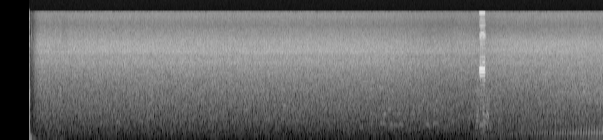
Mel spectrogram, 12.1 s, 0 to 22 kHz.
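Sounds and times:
waterfalls and stream rushing: 0.6 - 12.0.

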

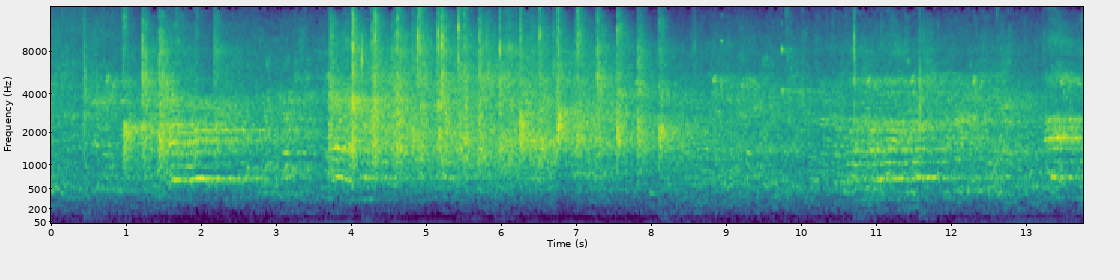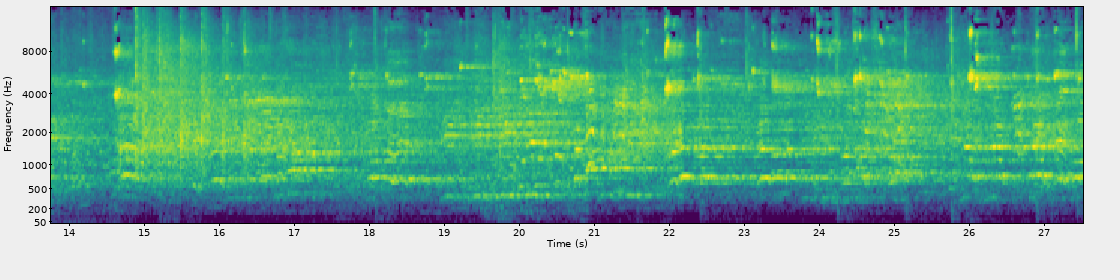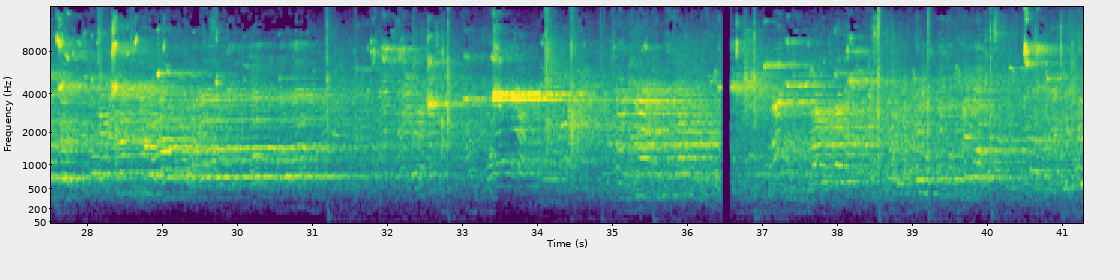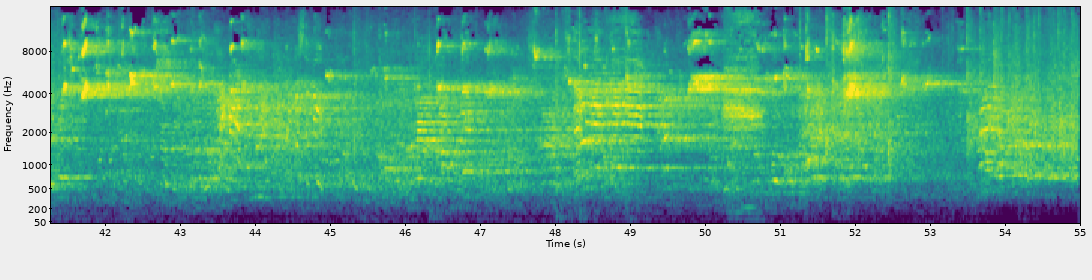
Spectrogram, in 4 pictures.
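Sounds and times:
people calling out and chattering: 0.0 - 55.0.

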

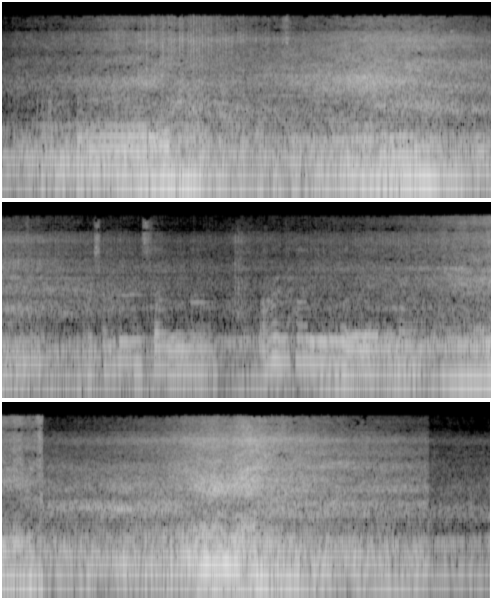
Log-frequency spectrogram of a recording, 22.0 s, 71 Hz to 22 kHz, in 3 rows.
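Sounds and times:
motorbike engines running: 0.0 - 21.9
scooter passing by: 0.0 - 22.0.

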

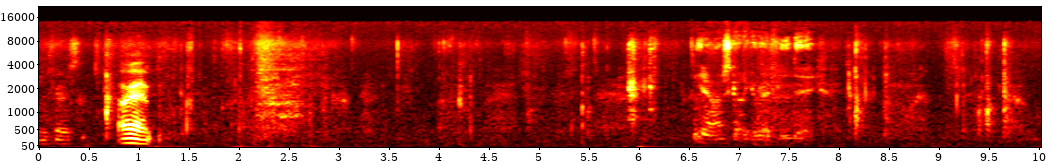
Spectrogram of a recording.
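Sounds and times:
person breathing from effort: 2.0 - 3.4.

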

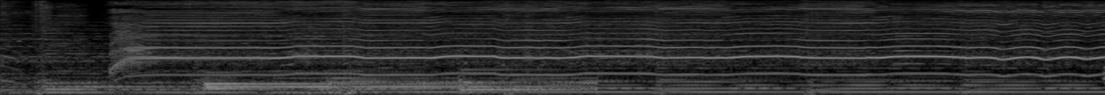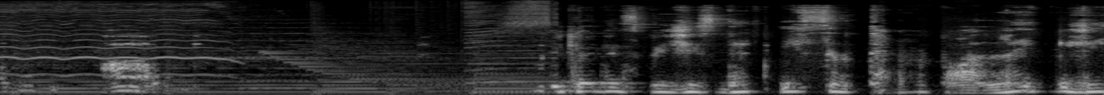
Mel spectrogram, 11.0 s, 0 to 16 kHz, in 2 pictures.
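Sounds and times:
acoustic band accompaniment: 0.0 - 4.6
man singing long high note: 0.0 - 6.8.

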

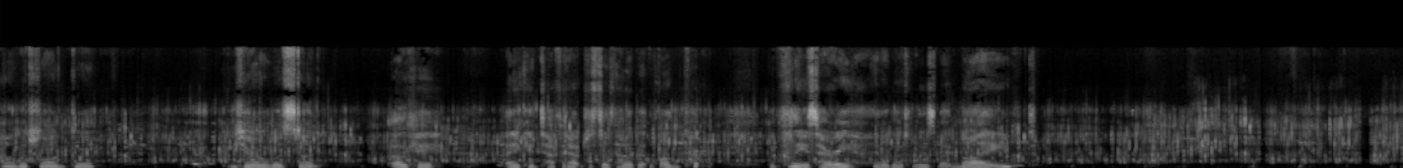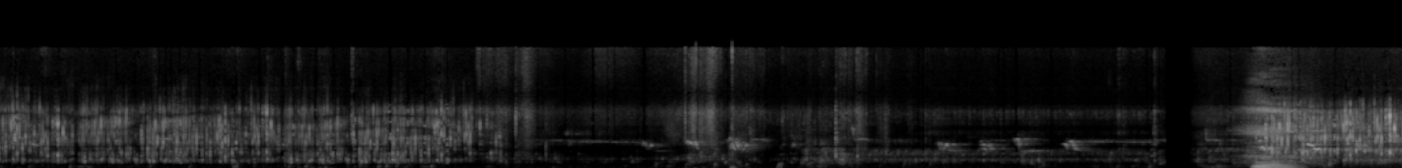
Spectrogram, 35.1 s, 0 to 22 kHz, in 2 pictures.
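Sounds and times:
wet mud squishing: 0.0 - 24.2.

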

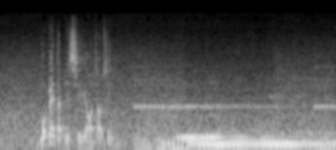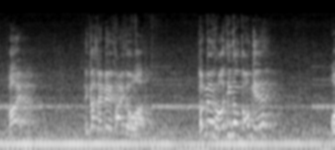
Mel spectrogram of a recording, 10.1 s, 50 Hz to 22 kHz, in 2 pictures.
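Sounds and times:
low synth drone: 2.0 - 10.0.

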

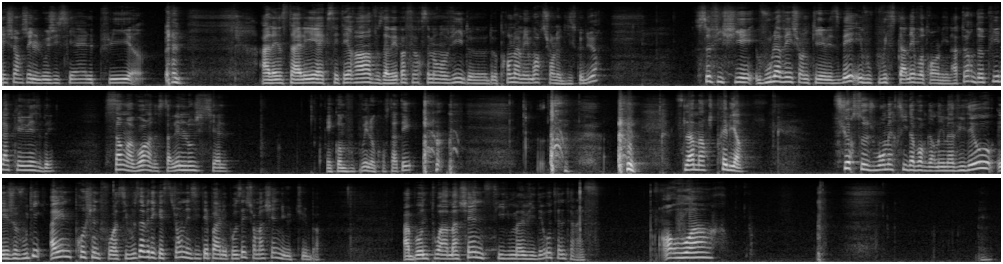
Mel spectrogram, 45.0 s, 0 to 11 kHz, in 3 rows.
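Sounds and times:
man coughing: 2.4 - 2.8, 21.3 - 22.0, 23.0 - 24.7.

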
